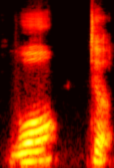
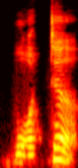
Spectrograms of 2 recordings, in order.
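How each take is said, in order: First: "water" pulled apart into two beats, wa - ter; "water" in two separate, firm sounds; split into syllables. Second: Said in the usual way. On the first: Shown as a demonstration. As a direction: say "water" slowly, one syllable at a time. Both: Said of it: "you can hear there's two sound".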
